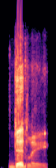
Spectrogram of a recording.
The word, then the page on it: deadly: British English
